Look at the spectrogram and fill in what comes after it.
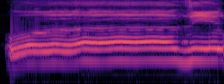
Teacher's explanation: Unzirukum, nun bertemu dengan zal, ini kita sebut dengan ikhfa hakiki. Ikhfa artinya samar, kita baca nun itu menjadi samar.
